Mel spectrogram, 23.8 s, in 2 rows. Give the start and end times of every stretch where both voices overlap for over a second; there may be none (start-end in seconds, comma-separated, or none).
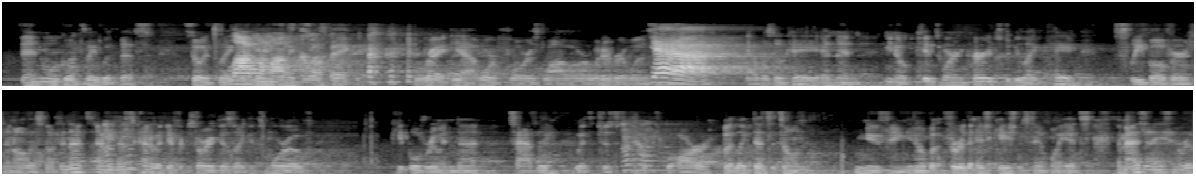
2.2-3.5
